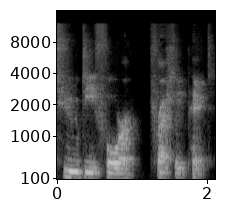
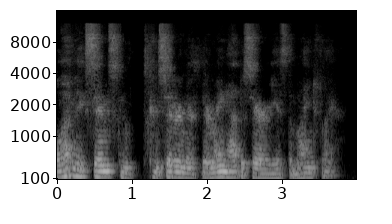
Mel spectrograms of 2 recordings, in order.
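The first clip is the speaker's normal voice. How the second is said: very soft, quiet murmur under the breath; 9 dB quieter than usual. Voicing a character in a scene, muttering under breath. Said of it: "Narjal says under his breath".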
